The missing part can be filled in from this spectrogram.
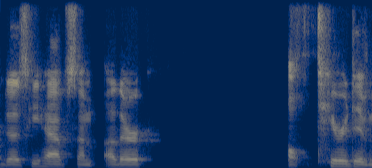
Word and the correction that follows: ulterior: motive? Am I saying that right? – Ulterior? – Yeah. – You said ulterior. Alteriative? Alteriative? – Ulterior. Ulterior, sorry. Sorry, I'm this many years old.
